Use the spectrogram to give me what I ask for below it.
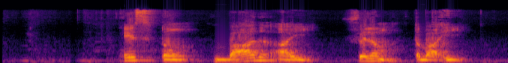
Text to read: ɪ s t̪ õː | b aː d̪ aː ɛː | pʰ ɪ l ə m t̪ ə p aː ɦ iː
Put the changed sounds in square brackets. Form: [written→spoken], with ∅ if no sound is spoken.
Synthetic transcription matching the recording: ɪ s t̪ õː | b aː d̪ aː [ɛː→iː] | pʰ ɪ l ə m t̪ ə [p→b] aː ɦ iː

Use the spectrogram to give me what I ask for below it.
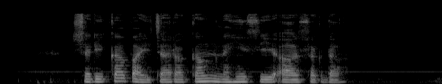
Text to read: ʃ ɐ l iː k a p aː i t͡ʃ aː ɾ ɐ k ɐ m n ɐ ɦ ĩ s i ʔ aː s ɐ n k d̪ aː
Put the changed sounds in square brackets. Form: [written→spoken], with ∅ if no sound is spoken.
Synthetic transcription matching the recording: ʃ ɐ [l→ɾ] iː k a p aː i t͡ʃ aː ɾ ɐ k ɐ m n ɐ ɦ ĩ s i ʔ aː s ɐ [n→∅] k d̪ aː

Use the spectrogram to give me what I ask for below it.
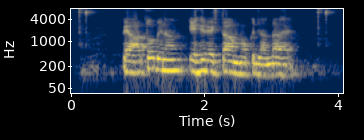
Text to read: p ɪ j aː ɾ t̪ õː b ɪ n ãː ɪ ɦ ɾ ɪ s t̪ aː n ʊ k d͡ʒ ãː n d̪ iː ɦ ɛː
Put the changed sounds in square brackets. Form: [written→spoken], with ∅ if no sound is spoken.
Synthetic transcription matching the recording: p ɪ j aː ɾ t̪ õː b ɪ n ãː ɪ ɦ ɾ ɪ [s→ʃ] t̪ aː [n→m] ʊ k d͡ʒ ãː n d̪ [iː→aː] ɦ ɛː

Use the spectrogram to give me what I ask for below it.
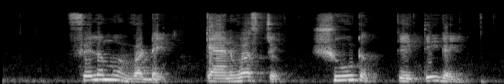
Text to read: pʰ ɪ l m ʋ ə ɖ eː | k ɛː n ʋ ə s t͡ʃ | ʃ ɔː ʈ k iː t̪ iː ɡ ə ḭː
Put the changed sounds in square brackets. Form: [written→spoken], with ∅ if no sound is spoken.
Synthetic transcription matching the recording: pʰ ɪ l m ʋ ə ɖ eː | k ɛː n ʋ ə s t͡ʃ | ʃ [ɔː→uː] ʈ k iː t̪ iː ɡ ə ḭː

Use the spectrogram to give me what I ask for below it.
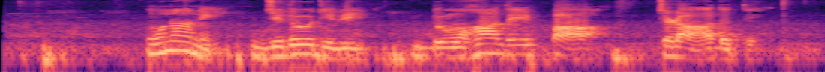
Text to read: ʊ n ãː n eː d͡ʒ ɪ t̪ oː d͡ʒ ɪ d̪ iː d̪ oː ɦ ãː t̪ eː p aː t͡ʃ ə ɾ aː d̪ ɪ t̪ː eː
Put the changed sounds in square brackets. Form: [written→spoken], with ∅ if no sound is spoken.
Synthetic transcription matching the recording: ʊ n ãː n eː d͡ʒ ɪ [t̪→d̪] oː d͡ʒ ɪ d̪ iː d̪ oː ɦ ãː [t̪→d̪] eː p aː t͡ʃ ə [ɾ→ɽ] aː d̪ ɪ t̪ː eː

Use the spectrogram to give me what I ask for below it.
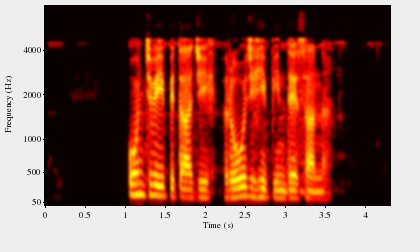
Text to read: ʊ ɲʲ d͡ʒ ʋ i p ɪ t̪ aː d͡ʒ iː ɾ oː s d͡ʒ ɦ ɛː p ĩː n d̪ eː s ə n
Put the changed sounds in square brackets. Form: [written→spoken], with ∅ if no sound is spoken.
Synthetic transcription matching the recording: ʊ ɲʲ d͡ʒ ʋ [i→iː] p ɪ t̪ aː d͡ʒ iː ɾ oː [s→∅] d͡ʒ ɦ [ɛː→iː] p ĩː n d̪ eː s ə n

